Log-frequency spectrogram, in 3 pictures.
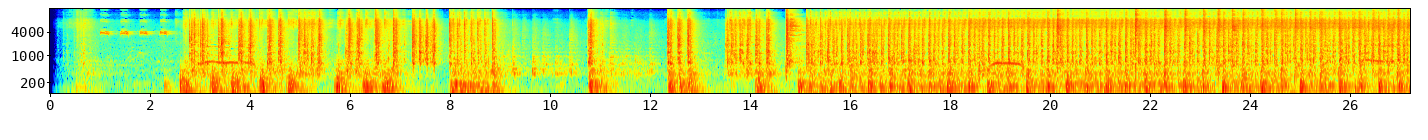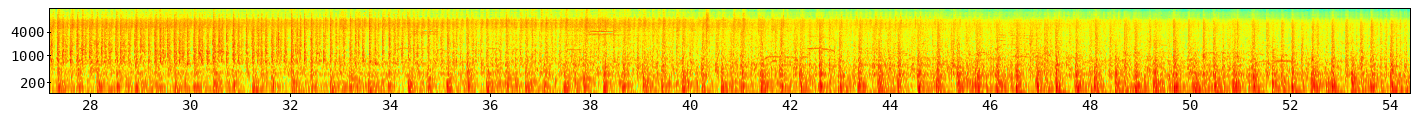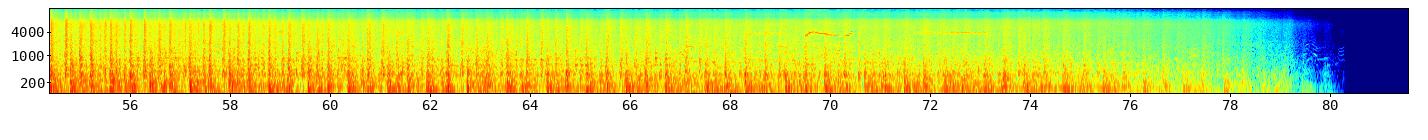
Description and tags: batucada carnival Berlin
Samba batucada at the Berlin Carnival of Cultures (Karneval der Kulturen). Zoom H2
